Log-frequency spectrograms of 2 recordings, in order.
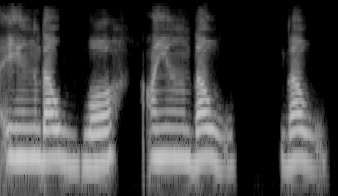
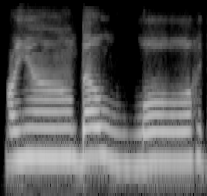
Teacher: setelah huruf dal fathah ini langsung masuk ke lam bukan in dau. Kalau daah berarti ke wau sukun jatuhnya nanti.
